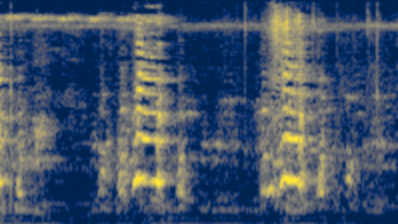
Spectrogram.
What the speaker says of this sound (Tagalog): Yan ang isang inahin ko naglilimlim, native chicken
